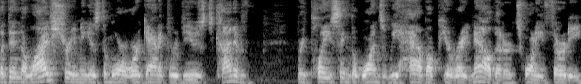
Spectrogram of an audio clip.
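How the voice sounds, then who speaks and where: This man talks at a moderate pace, his fairly high pitch rising and falling in an ordinary way. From Philadelphia area (Delaware County), US. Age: 50s. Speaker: fitness trainer, YouTuber and former pro wrestler. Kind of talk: casual interview chat.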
